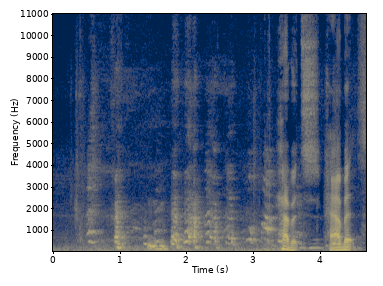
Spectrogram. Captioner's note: silence, crew laughing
